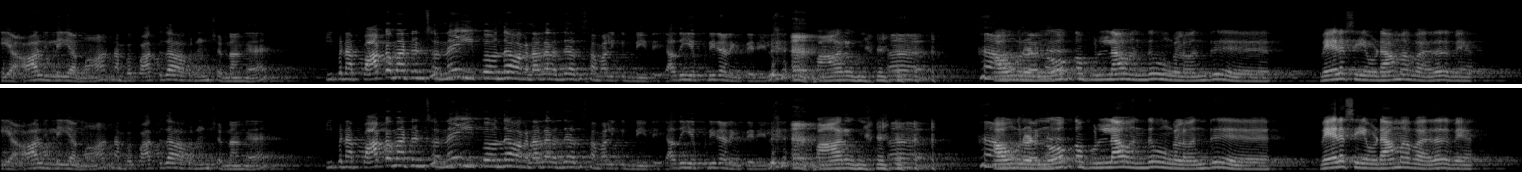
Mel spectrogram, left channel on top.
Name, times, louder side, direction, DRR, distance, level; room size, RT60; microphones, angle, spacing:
voice 1, 0.0-2.7 3.3-8.2 8.9-9.3 9.8-10.7, left 1 dB, 10° left, 5 dB, 0.8 m, -38 dB
voice 2, 8.2-9.1 9.9-12.7 13.2-14.7, right 4 dB, 25° right, 10 dB, 0.5 m, -33 dB
20.0 x 19.0 x 2.7 m, 2.1 s
head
